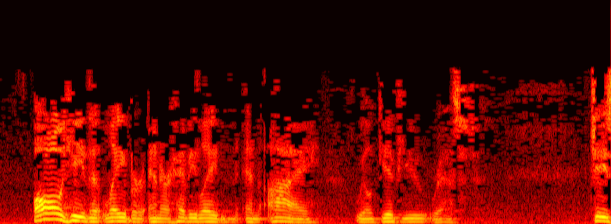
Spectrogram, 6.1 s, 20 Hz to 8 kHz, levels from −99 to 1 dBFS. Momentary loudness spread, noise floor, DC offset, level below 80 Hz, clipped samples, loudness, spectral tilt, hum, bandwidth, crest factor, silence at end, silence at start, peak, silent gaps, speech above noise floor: 15 LU; -61 dBFS; under 0.1%; -62 dBFS; under 0.1%; -32 LUFS; -5.5 dB/octave; none; 5.6 kHz; 18 dB; 0 s; 0.35 s; -14 dBFS; none; 29 dB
